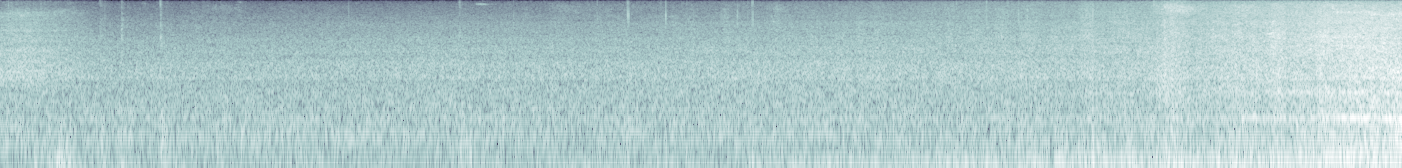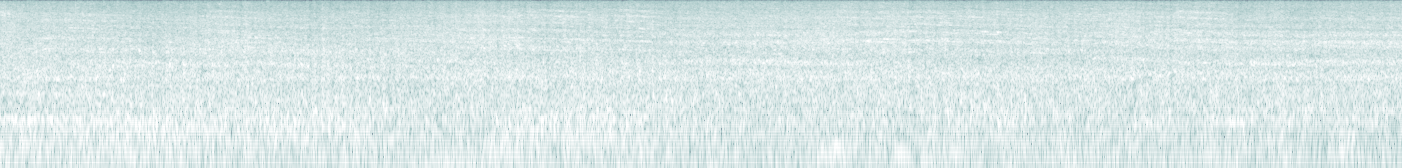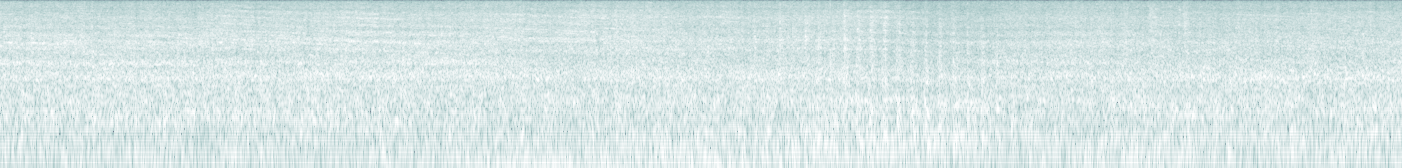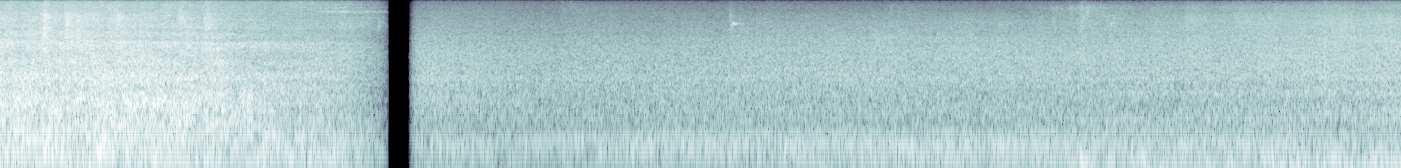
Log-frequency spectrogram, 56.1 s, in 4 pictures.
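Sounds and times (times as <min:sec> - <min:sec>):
freight train passing: 0:00.0 - 0:56.0.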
